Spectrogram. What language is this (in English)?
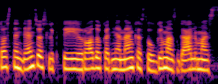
Lithuanian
